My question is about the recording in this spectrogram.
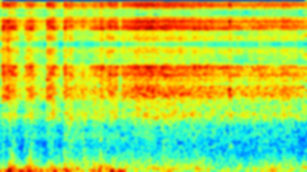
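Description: Wind buffeting the camera microphone over a steady low rumble and hiss of wind and water around a small boat.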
